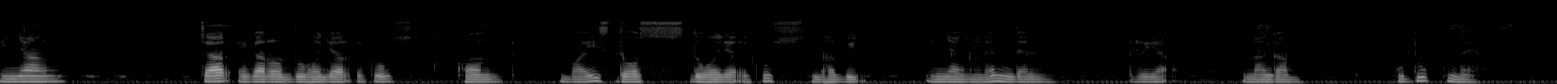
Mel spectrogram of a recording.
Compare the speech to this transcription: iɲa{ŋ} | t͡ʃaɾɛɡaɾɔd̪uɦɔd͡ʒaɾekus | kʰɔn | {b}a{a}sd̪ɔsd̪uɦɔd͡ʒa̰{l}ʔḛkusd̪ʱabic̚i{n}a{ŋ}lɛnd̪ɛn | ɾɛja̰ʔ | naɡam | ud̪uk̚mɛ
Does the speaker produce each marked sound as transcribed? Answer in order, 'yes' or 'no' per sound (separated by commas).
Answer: yes, yes, no, no, no, yes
